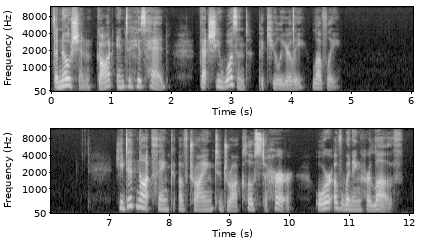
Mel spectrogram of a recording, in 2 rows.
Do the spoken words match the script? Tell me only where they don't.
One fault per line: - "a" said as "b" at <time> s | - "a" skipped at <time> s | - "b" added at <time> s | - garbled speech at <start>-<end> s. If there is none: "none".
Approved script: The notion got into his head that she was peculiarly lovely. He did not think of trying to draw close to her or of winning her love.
- "was" said as "wasn't" at 2.8 s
